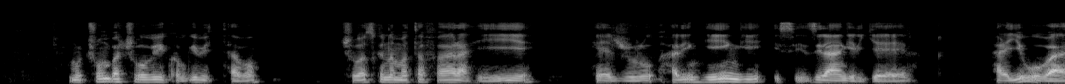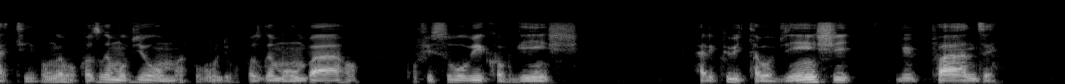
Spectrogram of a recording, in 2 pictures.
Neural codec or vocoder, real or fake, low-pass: none; real; 7.2 kHz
